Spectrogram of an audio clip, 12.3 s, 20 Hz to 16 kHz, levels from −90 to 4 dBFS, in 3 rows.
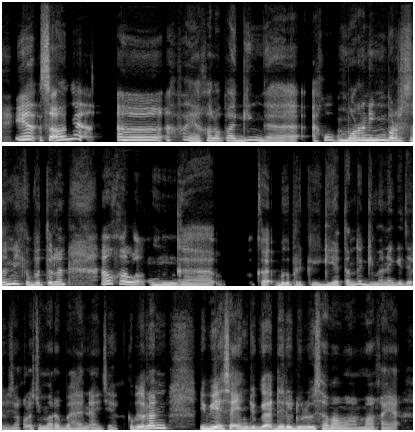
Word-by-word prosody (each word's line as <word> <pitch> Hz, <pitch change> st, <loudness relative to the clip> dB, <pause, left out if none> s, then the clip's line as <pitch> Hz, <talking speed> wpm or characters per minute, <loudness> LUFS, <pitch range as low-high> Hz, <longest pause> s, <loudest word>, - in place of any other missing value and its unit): Iya, 360 Hz, +1 st, +6 dB, 0.2 s
soalnya, 340 Hz, +6 st, +4 dB, 0.4 s
eee, 300 Hz, -1 st, +2 dB
apa, -, -, -17 dB
ya. -, -, -2 dB
Kalau 250 Hz, 0 st, -2 dB
pagi 240 Hz, -1 st, -2 dB
nggak 195 Hz, -5 st, -4 dB, 0.4 s
aku -, -, -6 dB, 0.2 s
morning 275 Hz, +2 st, +5 dB
person, 250 Hz, 0 st, +1 dB
nih, 310 Hz, -, -2 dB
kebetulan. 230 Hz, +2 st, 0 dB, 0.4 s
Aku 325 Hz, +3 st, +1 dB
kalau 280 Hz, -4 st, +3 dB
nggak 185 Hz, -4 st, -3 dB, 0.4 s
kek 195 Hz, -, -4 dB
beper 195 Hz, +2 st, -2 dB
kegiatan, 190 Hz, -2 st, -4 dB
tuh, 280 Hz, -, -2 dB
gimana 190 Hz, -1 st, -5 dB
gitu, 165 Hz, 0 st, -6 dB
rasanya, 180 Hz, 0 st, -11 dB
kalau 180 Hz, -, -9 dB
cuma 185 Hz, 0 st, -2 dB
rebahan 180 Hz, 0 st, -4 dB
aja. 170 Hz, 0 st, -10 dB
Kebetulan, 210 Hz, +10 st, +4 dB, 0.4 s
dibiasain 205 Hz, -1 st, +7 dB
juga 175 Hz, 0 st, +4 dB
dari 200 Hz, -1 st, +6 dB
dulu 195 Hz, 0 st, +3 dB
sama 200 Hz, -2 st, 0 dB
Mama, 180 Hz, +1 st, -5 dB
kayak, 175 Hz, -3 st, -7 dB
205 Hz, 170 wpm, -23 LUFS, 185-255 Hz, 0.4 s, dibiasain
